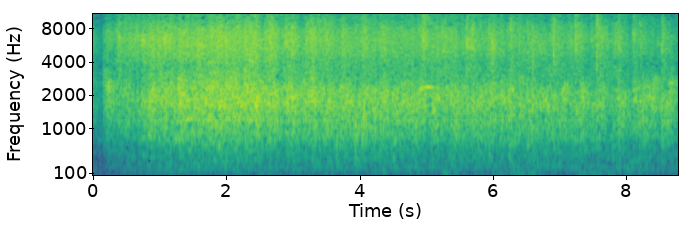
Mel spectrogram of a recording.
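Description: A large audience chatters loudly in an echoing hall.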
